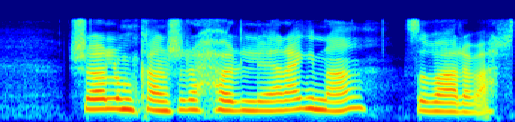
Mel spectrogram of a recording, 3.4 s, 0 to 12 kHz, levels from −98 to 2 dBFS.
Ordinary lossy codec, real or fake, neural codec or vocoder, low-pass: none; real; none; 7.2 kHz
